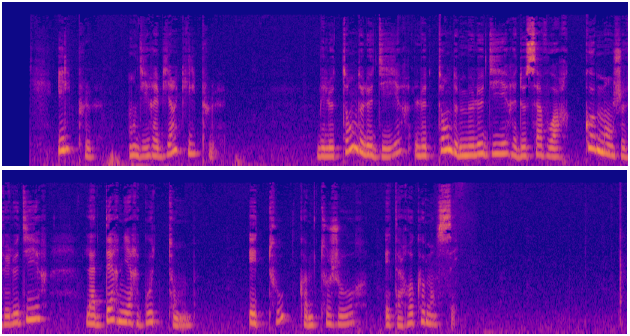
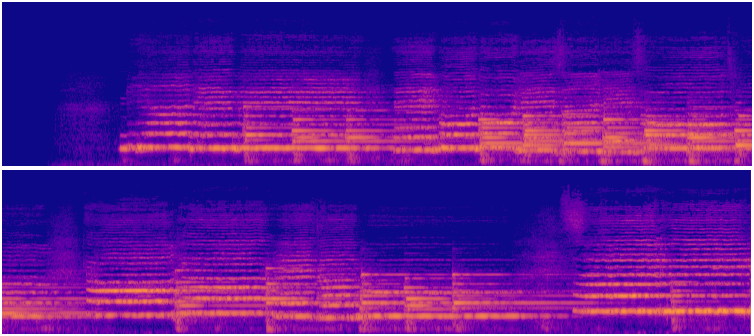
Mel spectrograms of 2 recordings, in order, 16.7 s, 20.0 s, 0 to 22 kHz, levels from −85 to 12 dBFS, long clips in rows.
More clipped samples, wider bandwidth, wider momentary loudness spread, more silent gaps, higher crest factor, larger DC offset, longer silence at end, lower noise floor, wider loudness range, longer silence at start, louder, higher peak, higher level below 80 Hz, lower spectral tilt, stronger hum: neither; first, 17 kHz vs 11 kHz; first, 15 LU vs 11 LU; neither; first, 22 dB vs 14 dB; neither; about the same, 0.05 s vs 0 s; second, -53 dBFS vs -67 dBFS; first, 8 LU vs 3 LU; second, 0.45 s vs 1.55 s; about the same, -24 LUFS vs -22 LUFS; first, -4 dBFS vs -8 dBFS; about the same, -54 dBFS vs -56 dBFS; about the same, -4.5 dB/octave vs -5.5 dB/octave; neither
